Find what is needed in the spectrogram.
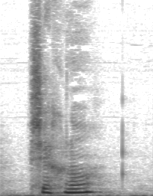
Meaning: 1. neuter singular nominative/accusative of všechen 2. everything
- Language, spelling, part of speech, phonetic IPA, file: Czech, všechno, pronoun, [ˈfʃɛxno], Cs-všechno.ogg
